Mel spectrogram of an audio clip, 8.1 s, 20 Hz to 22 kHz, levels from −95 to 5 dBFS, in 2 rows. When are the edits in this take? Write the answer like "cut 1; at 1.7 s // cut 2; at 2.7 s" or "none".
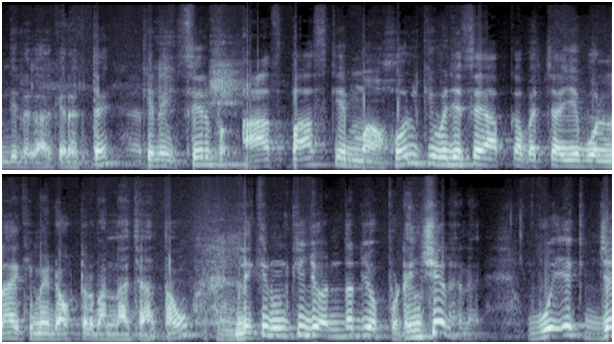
cut 1; at 1.2 s

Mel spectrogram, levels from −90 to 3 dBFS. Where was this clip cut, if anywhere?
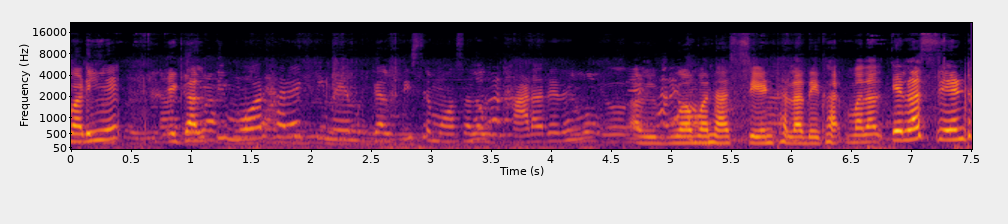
cut 1; at 4.5 s

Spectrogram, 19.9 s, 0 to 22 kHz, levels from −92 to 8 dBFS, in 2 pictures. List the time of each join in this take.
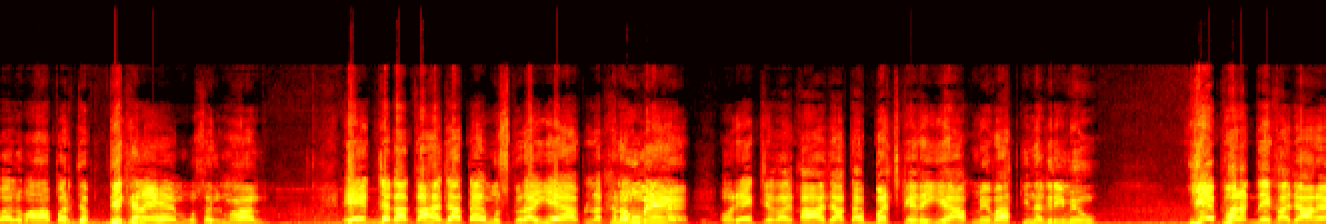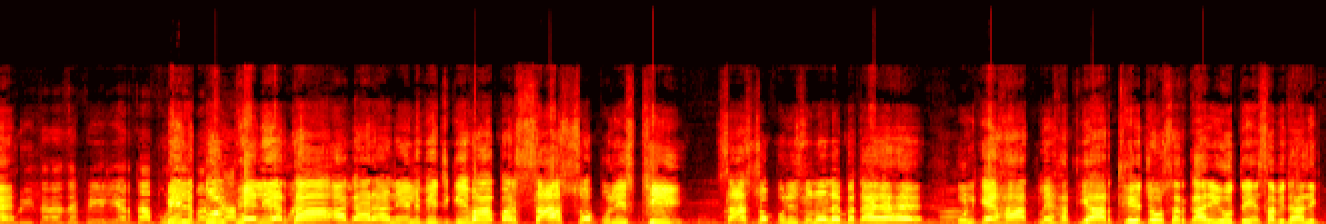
none

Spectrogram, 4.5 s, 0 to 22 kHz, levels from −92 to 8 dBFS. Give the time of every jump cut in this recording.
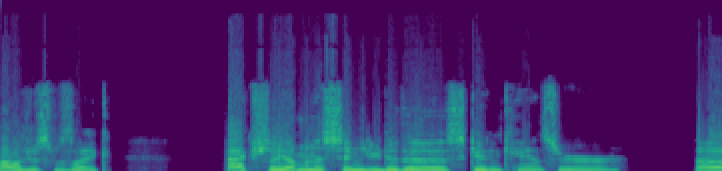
none

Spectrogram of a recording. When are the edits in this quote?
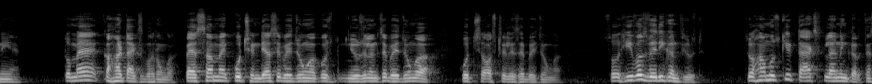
cut 1; at 1.8 s // cut 2; at 3.4 s

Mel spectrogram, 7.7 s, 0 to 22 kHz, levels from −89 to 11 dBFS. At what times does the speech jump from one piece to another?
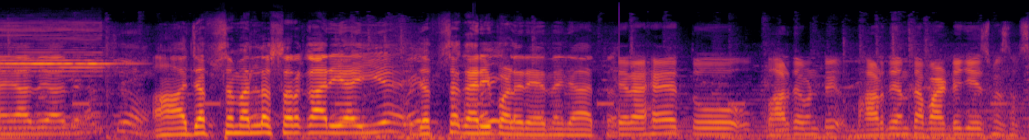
cut 1; at 4.6 s

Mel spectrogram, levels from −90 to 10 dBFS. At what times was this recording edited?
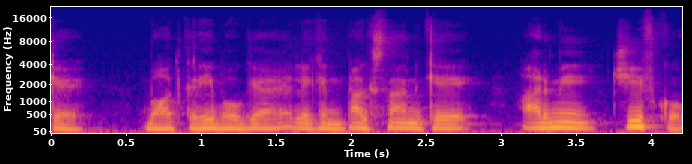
cut 1; at 1.9 s

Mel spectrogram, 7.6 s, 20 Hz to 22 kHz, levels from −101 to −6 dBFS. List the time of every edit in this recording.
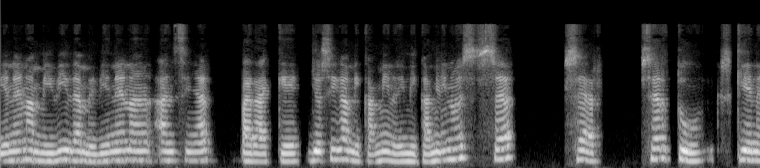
none

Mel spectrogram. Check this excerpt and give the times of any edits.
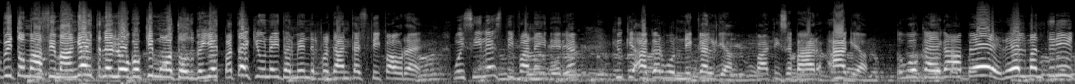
cut 1; at 2.2 s // cut 2; at 4.4 s // cut 3; at 8.9 s

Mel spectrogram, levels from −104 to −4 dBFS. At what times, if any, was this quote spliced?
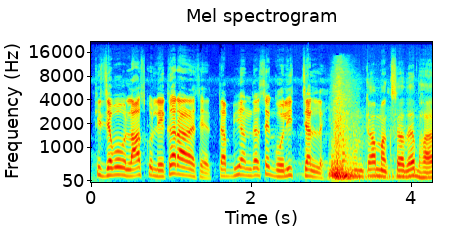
cut 1; at 3.1 s

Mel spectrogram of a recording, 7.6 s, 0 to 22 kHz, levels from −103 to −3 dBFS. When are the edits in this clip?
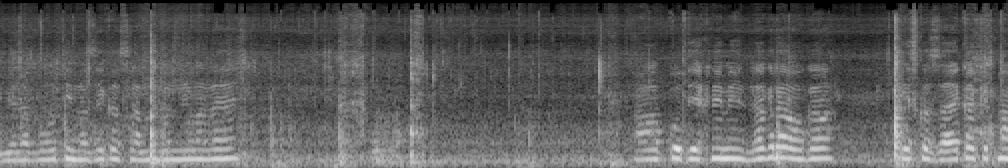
none

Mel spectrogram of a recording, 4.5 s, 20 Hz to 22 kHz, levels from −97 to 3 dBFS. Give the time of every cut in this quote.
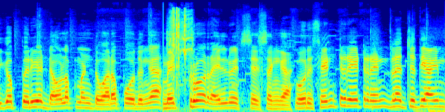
cut 1; at 1.6 s // cut 2; at 2.9 s

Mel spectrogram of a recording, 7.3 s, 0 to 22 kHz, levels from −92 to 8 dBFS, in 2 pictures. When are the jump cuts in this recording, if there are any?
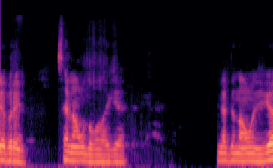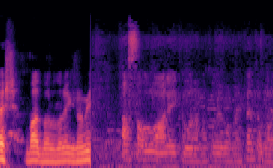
cut 1; at 5.0 s

